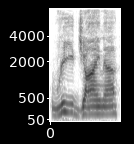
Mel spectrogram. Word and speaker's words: Regina: That is how you pronounce it. Regina, Saskatchewan.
